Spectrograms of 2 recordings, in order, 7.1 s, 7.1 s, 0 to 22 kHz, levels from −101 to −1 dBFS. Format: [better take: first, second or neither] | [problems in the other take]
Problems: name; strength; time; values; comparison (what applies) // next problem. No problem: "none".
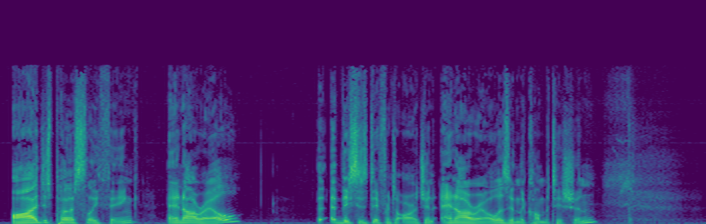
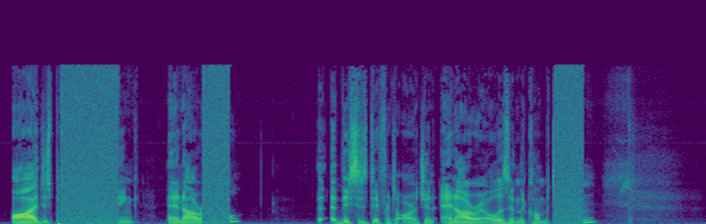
first | audio cutting out; filled with static; at 0.5 s for 0.5 s, at 2 s and at 5.5 s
